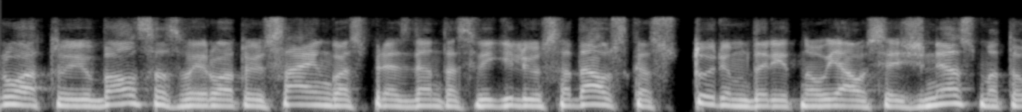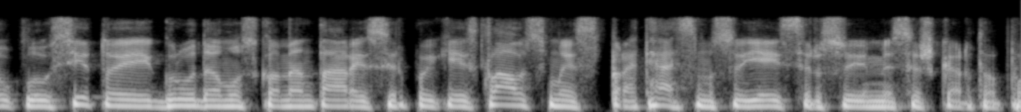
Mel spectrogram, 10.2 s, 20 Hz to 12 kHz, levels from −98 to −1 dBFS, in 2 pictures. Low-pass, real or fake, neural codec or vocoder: 7.2 kHz; real; none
